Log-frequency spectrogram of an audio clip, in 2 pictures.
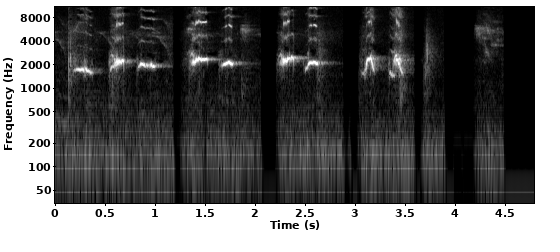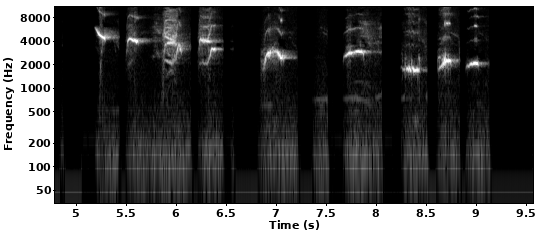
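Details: Greater Green Leafbird singing as a master for training cage birds: bursts of clear, slurred whistles repeated roughly once a second, a brief pause midway, then higher, more varied chattering notes.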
